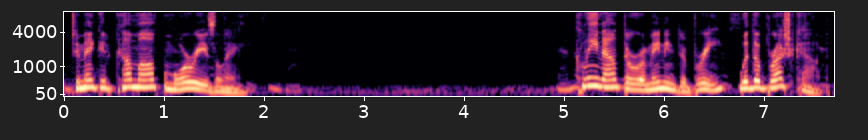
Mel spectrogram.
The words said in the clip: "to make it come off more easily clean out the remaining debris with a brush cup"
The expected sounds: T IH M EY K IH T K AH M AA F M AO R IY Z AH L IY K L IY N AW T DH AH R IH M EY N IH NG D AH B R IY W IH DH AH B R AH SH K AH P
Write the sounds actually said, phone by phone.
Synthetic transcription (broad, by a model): T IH M EY K IH T K AH M AA F M AO R IY Z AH L IY K L IY N AW T DH AH R IH M EY N IH NG D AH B R IY W IH DH AH B R AH SH K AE P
